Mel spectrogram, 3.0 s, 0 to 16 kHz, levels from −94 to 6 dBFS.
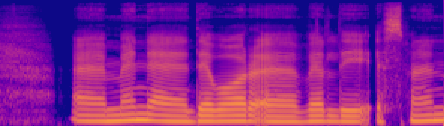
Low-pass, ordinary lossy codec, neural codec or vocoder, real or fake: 14.4 kHz; none; none; real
